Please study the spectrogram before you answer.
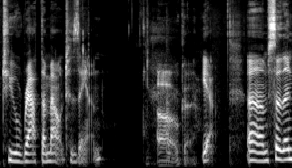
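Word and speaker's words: Xan: His name is Zan, spelled with an X, and he's the Warden of England, which basically means that he's the dictator, as I've mentioned.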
